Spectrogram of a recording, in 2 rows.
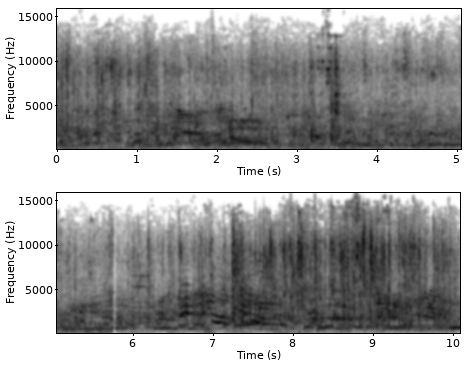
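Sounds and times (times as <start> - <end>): crowd voices and shouts: 0.0 - 10.0
hooves running on pavement: 5.8 - 10.0.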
